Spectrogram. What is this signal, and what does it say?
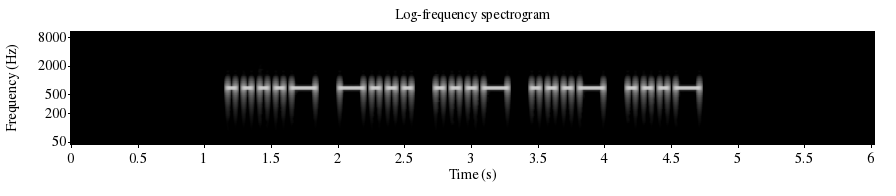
Morse code, heard as a keyed tone, about 20 wpm, 700 Hz. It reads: 4BVVV
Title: Five Challenging Letter-Number Combinations 20wpm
